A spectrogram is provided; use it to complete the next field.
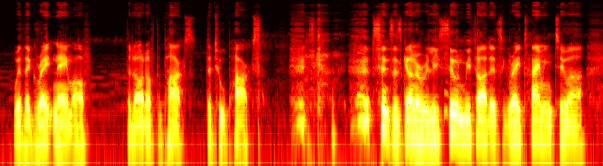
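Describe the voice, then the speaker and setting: With music in the background, a man speaks at a fairly low pitch with ordinary pitch variation. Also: moderate pace. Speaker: gaming YouTuber. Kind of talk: casual chat.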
